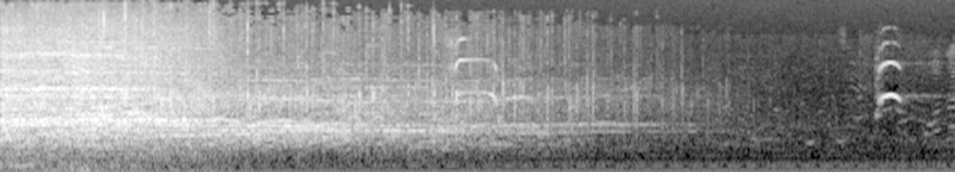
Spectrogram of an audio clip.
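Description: Audience applause greets a musical at a ceremony for youth, a dense, steady clatter of many hands that starts loud and slowly thins and fades over several seconds, with a brief bird-like squeak near the end.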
